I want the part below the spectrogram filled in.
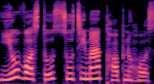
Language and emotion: Nepali, neutral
